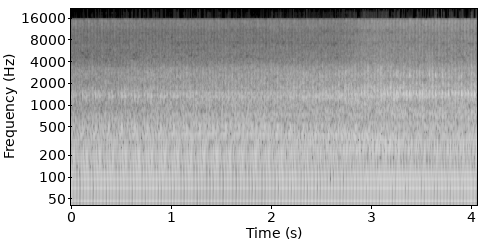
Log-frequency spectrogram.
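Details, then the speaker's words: VW T4 diesel van idling and warming up after an oil leak was fixed: steady, even beat at about four per second with no misses or knocks, checked for further leaks. "he has fixed it now and we're just letting it run up to temperature and make sure it's not got any more leaks"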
